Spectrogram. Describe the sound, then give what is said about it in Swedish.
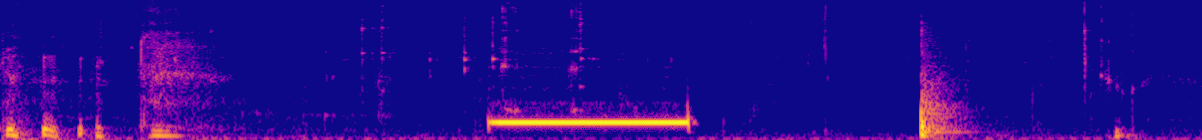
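A telephone call being placed produces a single steady, mid-pitched ringback tone lasting about a second, surrounded by scattered clicks and light handling noises before and after. “Ja, vi kan ringa och snacka lite här hur det står till med honom.”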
